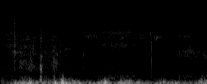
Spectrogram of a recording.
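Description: Footsteps on dry garden soil and handling noise on the camera: irregular low thuds with a few light clicks.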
